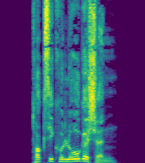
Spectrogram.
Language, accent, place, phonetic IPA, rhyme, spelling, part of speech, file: German, Germany, Berlin, [ˌtɔksikoˈloːɡɪʃn̩], -oːɡɪʃn̩, toxikologischen, adjective, De-toxikologischen.ogg
- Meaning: inflection of toxikologisch: 1. strong genitive masculine/neuter singular 2. weak/mixed genitive/dative all-gender singular 3. strong/weak/mixed accusative masculine singular 4. strong dative plural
